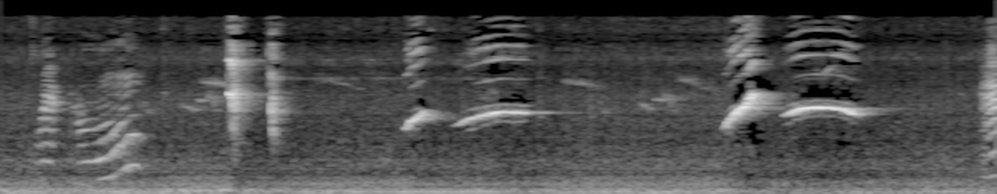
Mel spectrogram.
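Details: Pet Alexandrine parakeet producing clear whistled notes, some sliding downward and others drawn out and level, mixed with a brief harsh burst, against a low background hum.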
